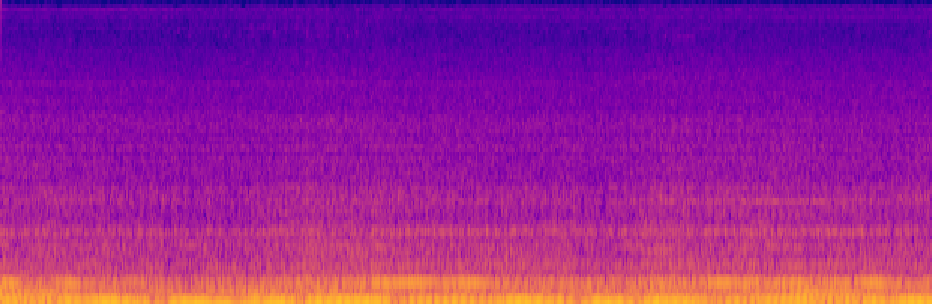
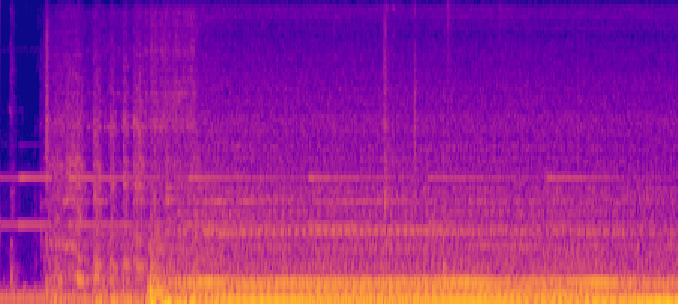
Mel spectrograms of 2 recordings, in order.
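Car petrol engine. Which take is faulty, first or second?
first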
